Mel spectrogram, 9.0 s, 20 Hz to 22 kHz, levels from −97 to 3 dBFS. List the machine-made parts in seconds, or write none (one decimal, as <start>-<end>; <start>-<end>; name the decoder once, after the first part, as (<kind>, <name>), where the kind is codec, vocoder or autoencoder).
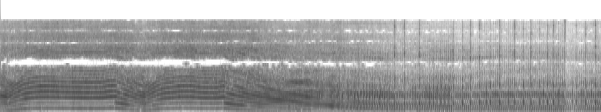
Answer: none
